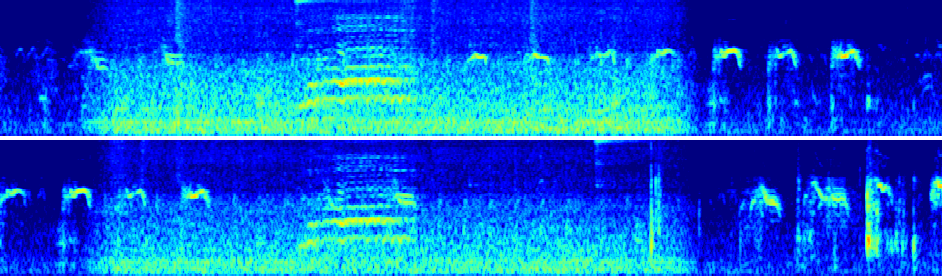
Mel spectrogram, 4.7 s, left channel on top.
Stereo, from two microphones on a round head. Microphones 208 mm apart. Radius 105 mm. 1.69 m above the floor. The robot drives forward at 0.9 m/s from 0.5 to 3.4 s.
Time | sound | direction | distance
1.5 | a cat meowing | 15° left (ahead or behind) | ?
